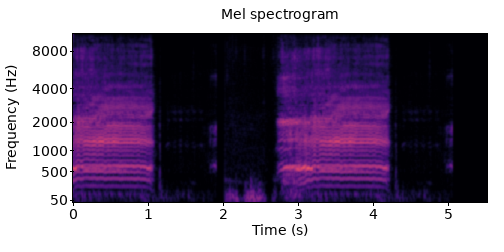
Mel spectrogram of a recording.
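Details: Sheep bleating on a farm: two long, loud, wavering baa calls of about a second each, richly harmonic and slightly quavering, separated by a short pause with low rumbling noise between them.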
